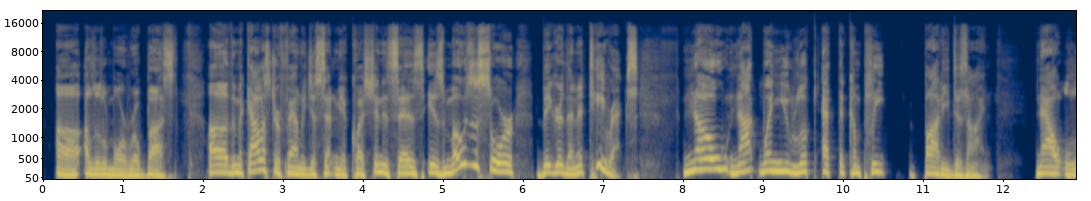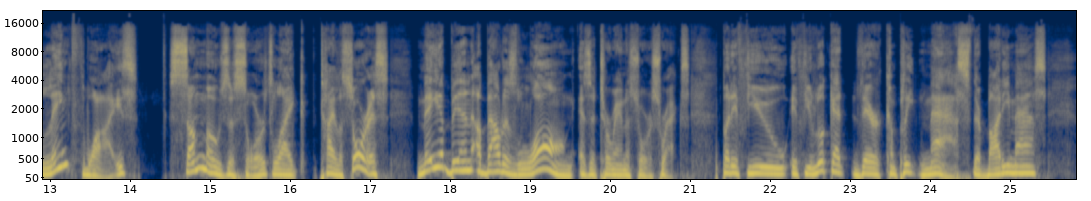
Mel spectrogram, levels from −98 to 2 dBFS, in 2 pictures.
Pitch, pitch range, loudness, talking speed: 145 Hz, 120-175 Hz, -19 LUFS, 140 wpm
